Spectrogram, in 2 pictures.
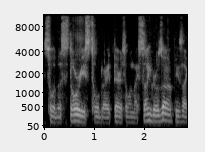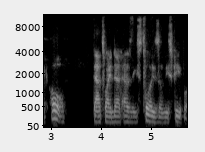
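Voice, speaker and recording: A man's medium-pitched voice carries a dark, mellow tone with fairly even intonation. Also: moderate pace. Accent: American. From Texas. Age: 20s. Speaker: professional wrestler. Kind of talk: casual interview chat.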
